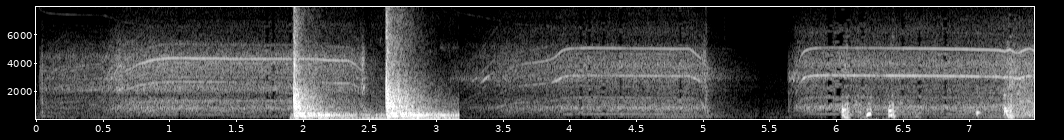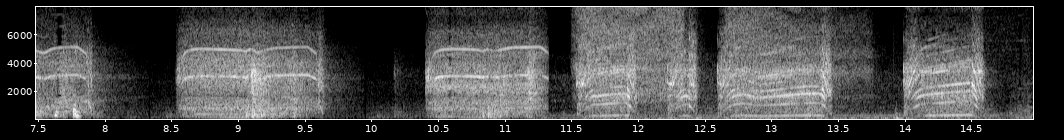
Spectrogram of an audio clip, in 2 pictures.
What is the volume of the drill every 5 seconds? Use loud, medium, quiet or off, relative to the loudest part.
medium, loud, loud.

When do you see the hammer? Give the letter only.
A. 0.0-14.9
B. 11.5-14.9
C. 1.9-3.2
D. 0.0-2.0
C.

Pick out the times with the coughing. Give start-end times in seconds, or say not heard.
6.0-8.0.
